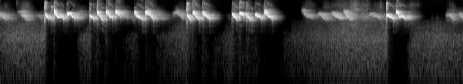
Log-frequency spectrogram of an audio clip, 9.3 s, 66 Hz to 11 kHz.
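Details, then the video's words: White-eye kept as a songbird, singing while not yet in full condition on 9 May 2022; bursts of fast, high warbled twittering separated by short pauses, with faint hiss between bursts. "Mata Puteh Raja V1 buka sing not full condition yet"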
